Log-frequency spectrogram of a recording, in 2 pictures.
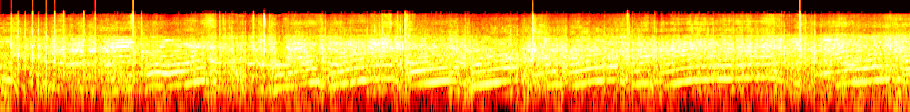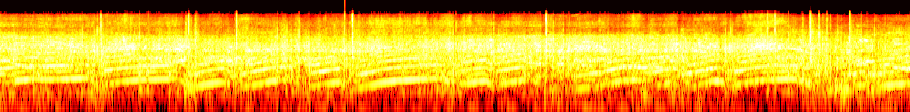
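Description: Mitsubishi Lancer Evolution's turbocharged four-cylinder engine revving up and down over and over as the car spins donuts, tyres squealing. The anti-lag system pops and crackles between the revs.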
